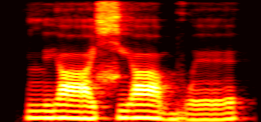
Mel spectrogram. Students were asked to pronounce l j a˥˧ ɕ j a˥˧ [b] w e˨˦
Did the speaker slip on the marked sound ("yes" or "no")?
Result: no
